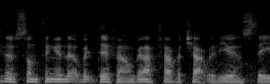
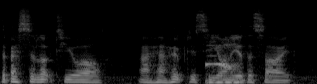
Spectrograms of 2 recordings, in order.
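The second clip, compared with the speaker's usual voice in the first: very quiet, soft, hushed, near murmur; 6 dB quieter than usual. Game narrator voices Morgana's parting words to the three players, really quiet voice. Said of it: "she says in in a really quiet voice".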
